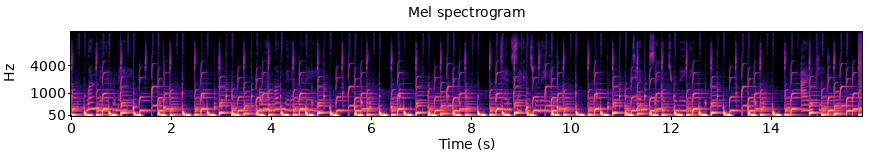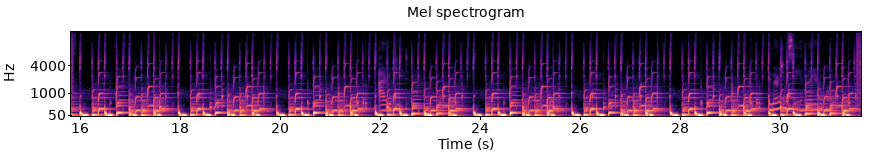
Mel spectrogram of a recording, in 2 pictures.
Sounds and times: vocal sample 0:00.0 - 0:01.8
percussion 0:00.0 - 0:31.6
vocal sample 0:03.6 - 0:05.2
vocal sample 0:08.5 - 0:10.0
vocal sample 0:11.1 - 0:13.4
vocal sample 0:14.5 - 0:15.9
vocal sample 0:21.9 - 0:23.2
vocal sample 0:29.8 - 0:31.6

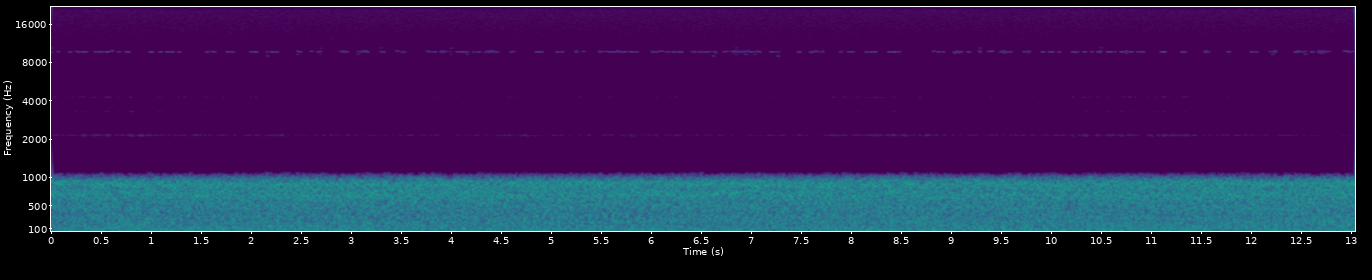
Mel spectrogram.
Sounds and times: space wind(long) 0:00.0 - 0:13.0

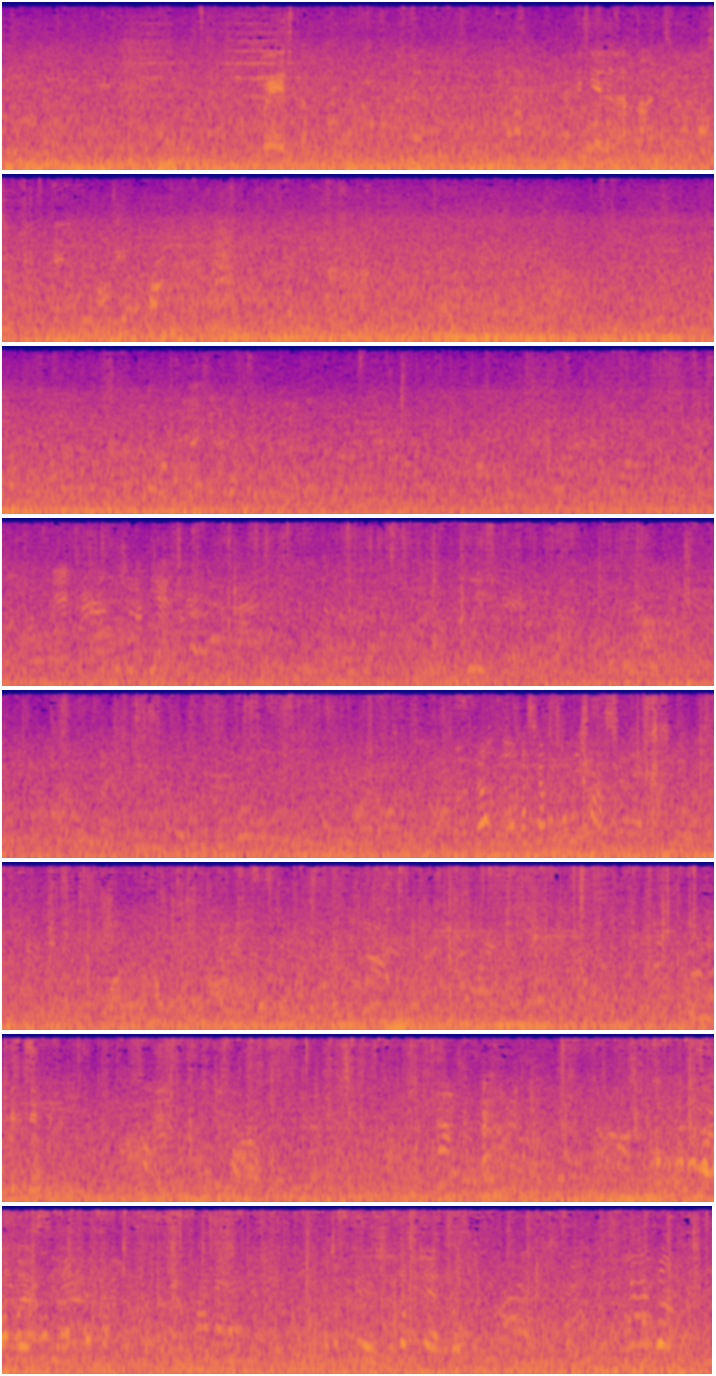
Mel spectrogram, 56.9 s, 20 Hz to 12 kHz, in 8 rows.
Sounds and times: crowd 0:00.0 - 0:56.9
traffic 0:00.0 - 0:56.9
wind 0:00.0 - 0:56.9

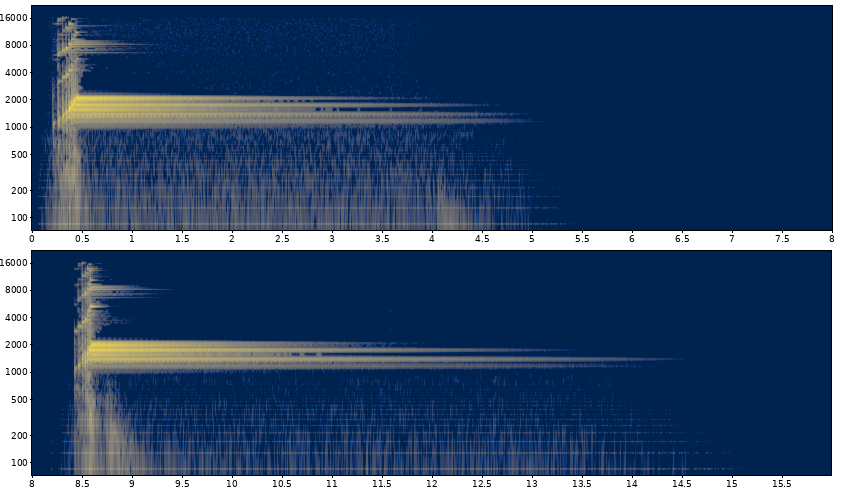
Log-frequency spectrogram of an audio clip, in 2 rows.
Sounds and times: Upwards glissando played on a small xylophone 0:00.2 - 0:05.0
Upwards glissando played on a small xylophone 0:08.4 - 0:14.3

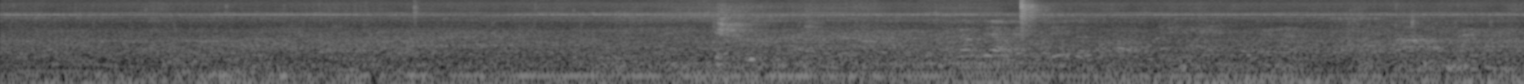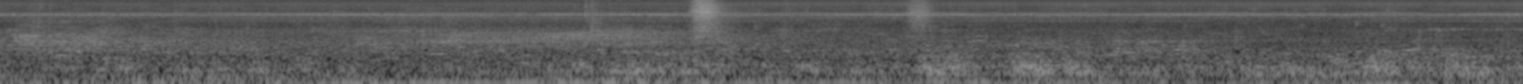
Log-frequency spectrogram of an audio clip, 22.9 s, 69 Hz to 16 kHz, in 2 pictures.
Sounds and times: insects 0:00.0 - 0:22.8

